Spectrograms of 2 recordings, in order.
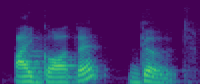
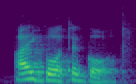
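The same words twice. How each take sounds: First: Goat with a clear OU glide. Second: Goat said with a plain O; flat goat. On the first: Teacher showing the right goat. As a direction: say goat gliding from O to U. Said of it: "So you would say". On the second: Teacher showing how a normal speaker says it. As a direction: say goat like got. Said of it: "normal speaker would say". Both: Shown as a demonstration.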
